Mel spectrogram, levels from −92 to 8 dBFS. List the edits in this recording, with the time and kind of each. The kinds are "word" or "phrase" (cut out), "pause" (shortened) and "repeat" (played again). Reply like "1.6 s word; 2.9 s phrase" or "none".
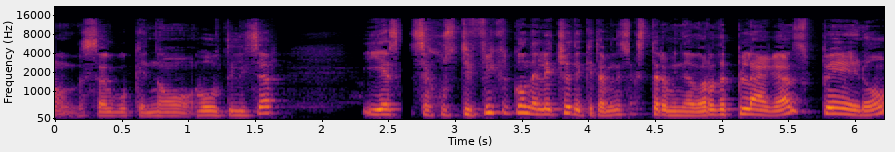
1.1 s word; 2.6 s word; 4.3 s word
